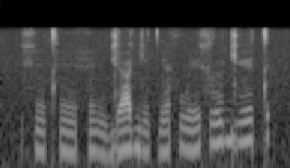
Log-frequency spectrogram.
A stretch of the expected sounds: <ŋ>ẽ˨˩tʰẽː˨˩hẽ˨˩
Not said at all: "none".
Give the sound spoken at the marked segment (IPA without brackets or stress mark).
x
